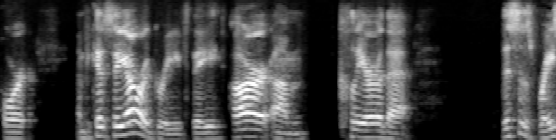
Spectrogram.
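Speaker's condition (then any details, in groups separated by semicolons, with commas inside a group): No condition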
